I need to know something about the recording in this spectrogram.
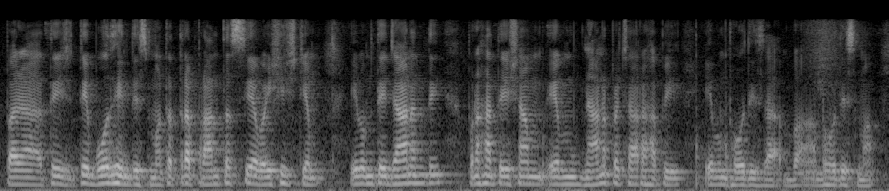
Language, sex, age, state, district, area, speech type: Sanskrit, male, 30-45, Telangana, Nizamabad, urban, spontaneous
